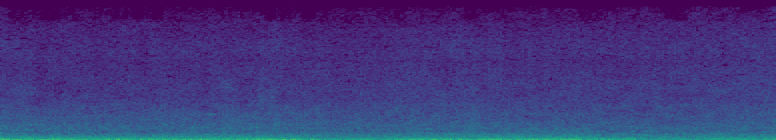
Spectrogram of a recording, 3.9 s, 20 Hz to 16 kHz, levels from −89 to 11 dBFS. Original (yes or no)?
no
